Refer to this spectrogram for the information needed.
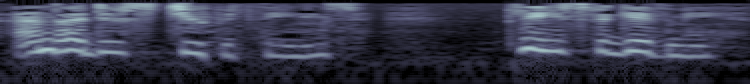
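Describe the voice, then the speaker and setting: An actress playing Death as a lovely, shy young girl in an old-time radio drama, sweetly polite and breathy. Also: a little high, normal speed. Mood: gentle, eerie. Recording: dull old radio recording, faint music.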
